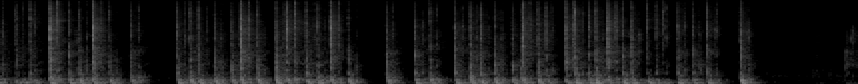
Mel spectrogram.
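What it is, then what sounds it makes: Plastic laptop keyboard. Fast fingertip typing on a silver laptop's black plastic keyboard produces rapid clicky key taps in dense bursts separated by brief pauses. Each tap has a low, thuddy body and a bright click on top. The typing stops near the end, followed by a few faint sounds in near silence.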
